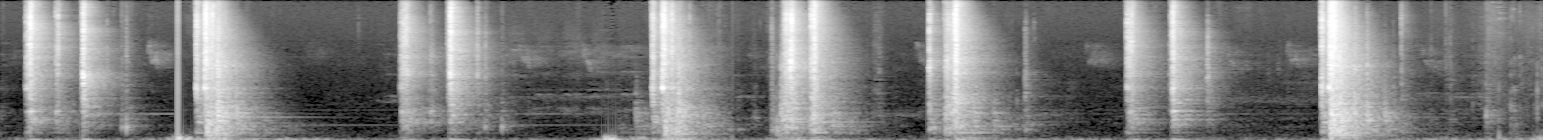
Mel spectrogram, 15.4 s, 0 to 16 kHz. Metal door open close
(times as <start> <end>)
6.3 8.7, 9.3 10.4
